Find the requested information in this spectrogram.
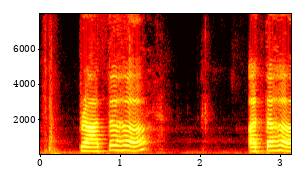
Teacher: विसर्ग का उच्चारण ह की तरह होता है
